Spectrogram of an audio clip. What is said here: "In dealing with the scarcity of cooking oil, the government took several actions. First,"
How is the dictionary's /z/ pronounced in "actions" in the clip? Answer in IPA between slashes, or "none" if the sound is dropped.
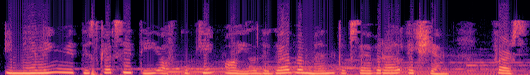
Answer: none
